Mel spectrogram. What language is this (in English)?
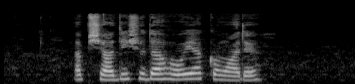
Urdu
